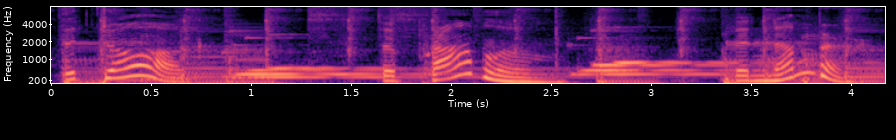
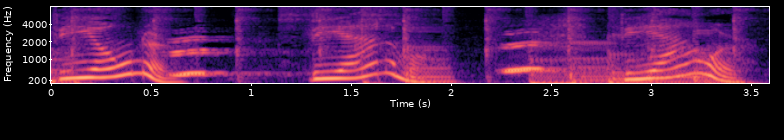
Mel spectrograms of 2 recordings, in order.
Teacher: you hear thee before a vowel sound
